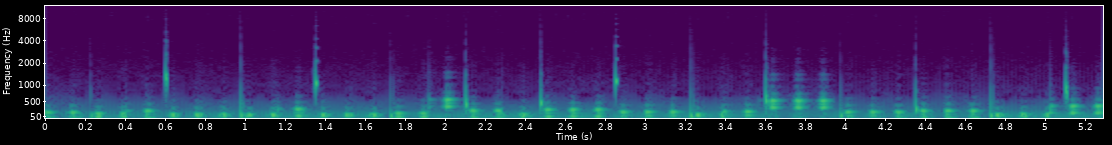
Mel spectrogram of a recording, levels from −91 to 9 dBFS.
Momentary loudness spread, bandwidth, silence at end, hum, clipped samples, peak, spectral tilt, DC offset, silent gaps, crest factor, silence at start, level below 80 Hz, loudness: 3 LU; 4.8 kHz; 0 s; none; under 0.1%; -12 dBFS; -11 dB/octave; under 0.1%; none; 16 dB; 0 s; -36 dBFS; -30 LUFS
